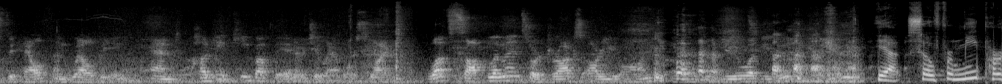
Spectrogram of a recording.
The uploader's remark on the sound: LIVE FROM HELSINKI. Answering questions from local entrepreneurs and creators in Finland.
